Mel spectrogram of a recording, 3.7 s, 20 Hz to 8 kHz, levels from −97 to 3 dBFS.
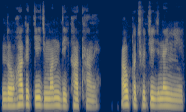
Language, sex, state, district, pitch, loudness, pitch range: Chhattisgarhi, male, Chhattisgarh, Jashpur, 140 Hz, -23 LUFS, 130-150 Hz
